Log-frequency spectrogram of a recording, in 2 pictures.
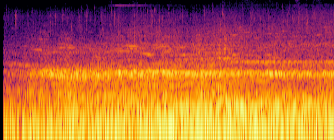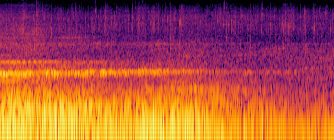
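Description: A train rumbles past overhead with a droning hum and fades away.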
